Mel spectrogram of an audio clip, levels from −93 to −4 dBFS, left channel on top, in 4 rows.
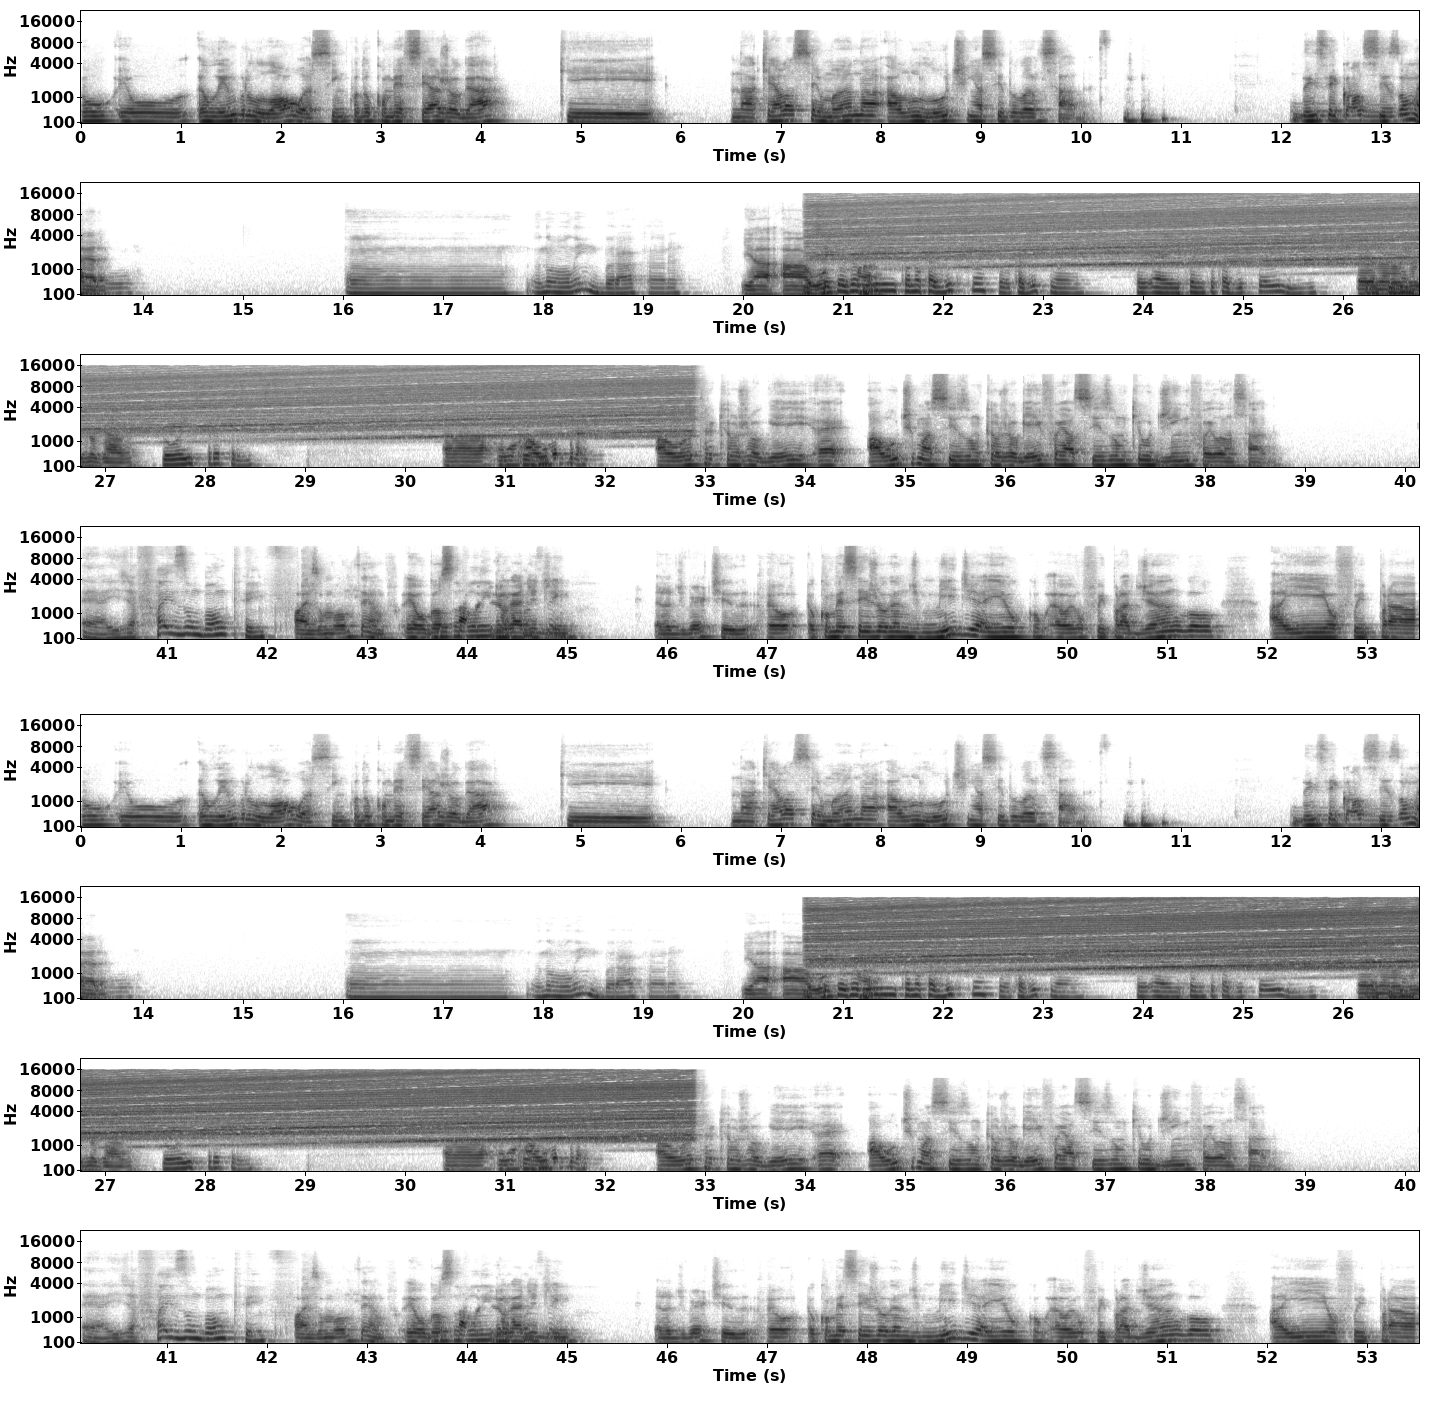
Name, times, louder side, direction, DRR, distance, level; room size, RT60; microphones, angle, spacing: voice 1, 0.0-4.2 4.9-5.7 6.5-10.1 10.4-10.7 12.1-13.7 20.0-20.8 21.1-21.4 26.1-27.3 30.4-31.8 32.5-38.7 42.3-45.1 45.9-51.6 52.0-53.5, left 3 dB, 35° left, 0.5 m, -23 dB
voice 2, 12.1-13.0 13.3-13.9 16.0-19.4 20.6-23.4 23.9-25.7 26.2-26.7 27.6-28.8 30.9-31.7 40.1-42.3 43.7-45.0, left 2 dB, 75° left, 0.7 m, -27 dB
sound 1, 20.6-32.9, right 8 dB, 35° right, 0.8 m, -22 dB
19.0 x 8.1 x 3.9 m
head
